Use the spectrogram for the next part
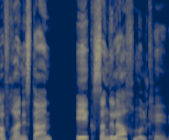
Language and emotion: Urdu, neutral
